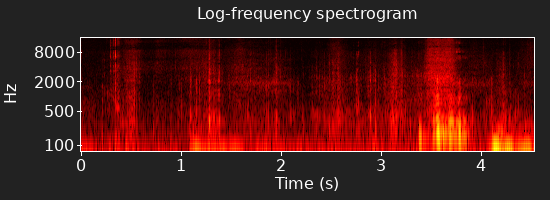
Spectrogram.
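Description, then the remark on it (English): Someone crunches on barbecue-flavored chips with a string of crisp, irregular bites and chewing crackles, fairly quiet at first and swelling into a louder, denser burst of crunching near the end. “Have the barbecue flavor off the bat.”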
